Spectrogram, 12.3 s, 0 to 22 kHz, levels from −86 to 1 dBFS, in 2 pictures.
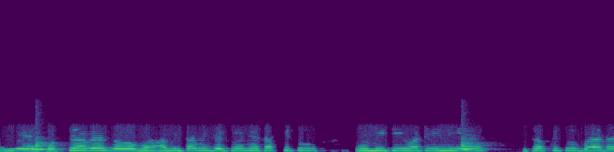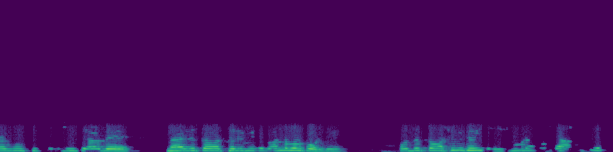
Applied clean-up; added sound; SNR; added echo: none; Marimba, xylophone; 6 dB; none.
